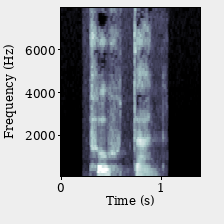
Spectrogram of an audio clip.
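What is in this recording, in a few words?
"putan", Scottish Gaelic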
